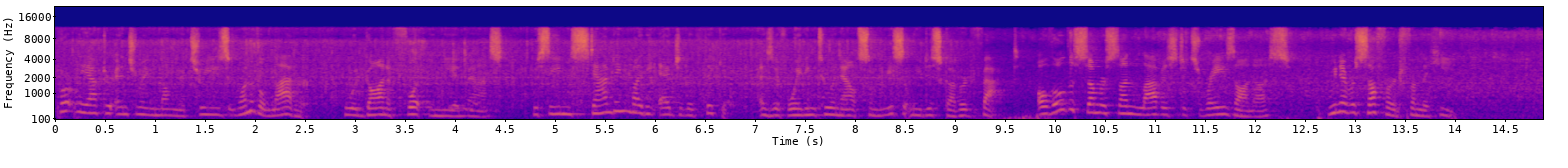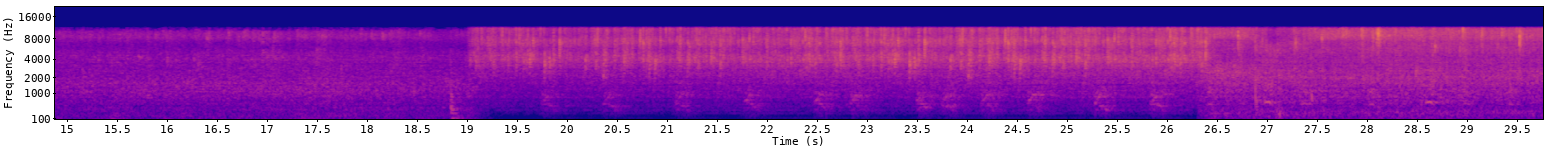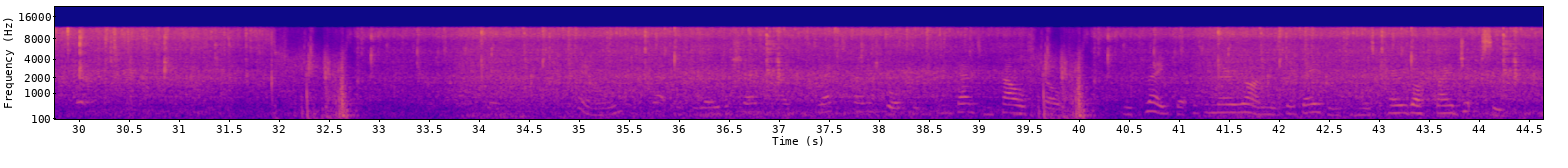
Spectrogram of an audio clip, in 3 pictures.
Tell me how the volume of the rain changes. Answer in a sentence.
The loudness of the rain goes up.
